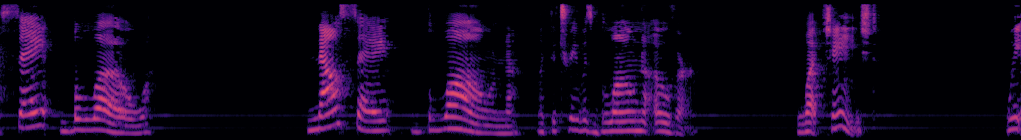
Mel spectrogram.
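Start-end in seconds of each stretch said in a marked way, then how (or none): 0.0-5.2 slow phonics prompt to second graders; slow, clear teacher prompt. Shown as a demonstration. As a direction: stretch blow then blown out slowly. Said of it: "say another word".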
